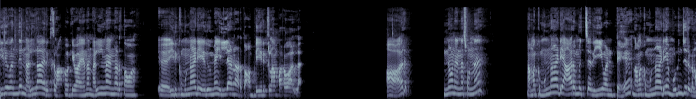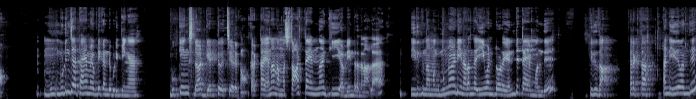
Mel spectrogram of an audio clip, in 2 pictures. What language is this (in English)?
Tamil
